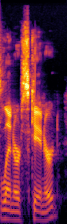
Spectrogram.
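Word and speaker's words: Lynyrd Skynyrd: And then Leonard Skard, which is pronounced Leonard Skard, another analog production 2 LP 45 RPM.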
